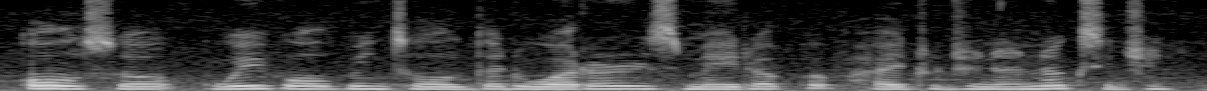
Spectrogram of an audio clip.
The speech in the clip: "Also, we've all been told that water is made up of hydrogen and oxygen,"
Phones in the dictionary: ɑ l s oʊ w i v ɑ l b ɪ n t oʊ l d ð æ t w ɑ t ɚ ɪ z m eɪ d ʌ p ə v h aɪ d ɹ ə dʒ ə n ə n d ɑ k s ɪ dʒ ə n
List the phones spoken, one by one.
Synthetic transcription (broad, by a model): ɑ l s oʊ w i v ɑ l b ɪ n t oʊ l d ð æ t w ɑ t ɚ ɪ z m eɪ d ʌ p ə v h aɪ d ɹ ə dʒ ə n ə n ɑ k s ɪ dʒ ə n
